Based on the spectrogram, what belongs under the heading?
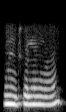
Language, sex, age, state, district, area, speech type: Tamil, female, 18-30, Tamil Nadu, Sivaganga, rural, conversation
